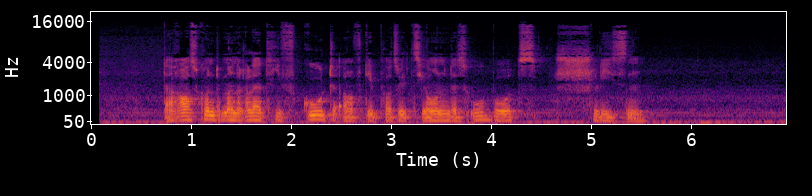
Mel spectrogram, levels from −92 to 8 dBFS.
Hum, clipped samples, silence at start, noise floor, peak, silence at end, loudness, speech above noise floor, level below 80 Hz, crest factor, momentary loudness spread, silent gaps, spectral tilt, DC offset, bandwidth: none; under 0.1%; 0.1 s; -48 dBFS; -6 dBFS; 0 s; -28 LUFS; 21 dB; -46 dBFS; 22 dB; 16 LU; none; -6 dB/octave; under 0.1%; 16 kHz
